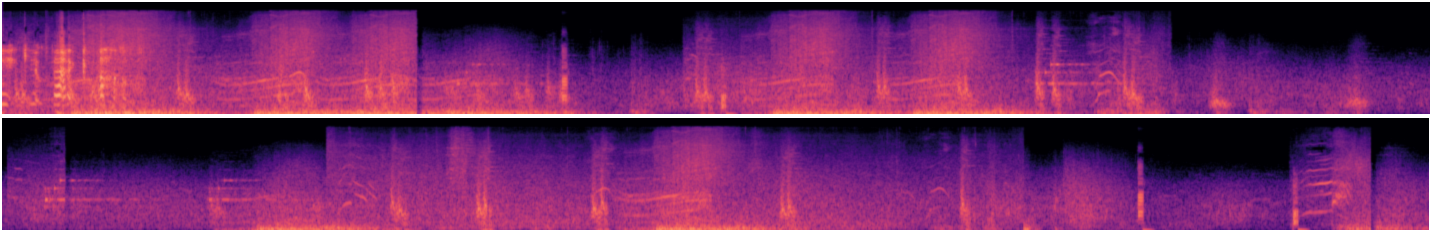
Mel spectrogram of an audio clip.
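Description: Swords clash and whoosh in a game fight.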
